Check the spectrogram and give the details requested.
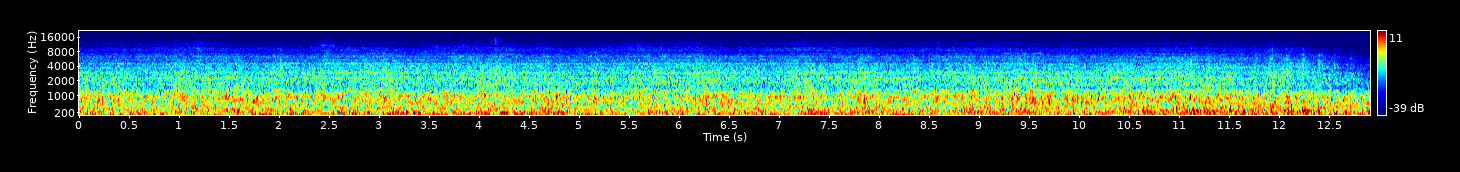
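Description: Passenger train passing at speed: a steady rumble of wheels on the rails that starts to fade right at the end as the last coach goes by.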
